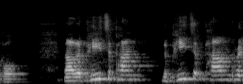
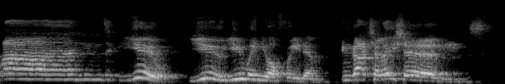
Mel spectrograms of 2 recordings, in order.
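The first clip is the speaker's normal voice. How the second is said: mock-grand announcer with drawn-out congratulations; Julius Caesar; 4 semitones higher, slower than usual. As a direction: proclaim a winner, stretching the words. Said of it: "Julius Caesar doesn't just go".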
